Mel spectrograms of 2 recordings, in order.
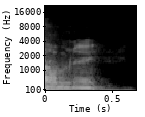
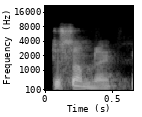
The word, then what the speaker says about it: Dosunmu: They got Goran Dragic, but I don't see him moving the needle oodles uh, uh Sio Dum, how do you say his name? Where is the fella? Dosunmu. – Dosunmu, yeah, Ayo Dosunmu.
